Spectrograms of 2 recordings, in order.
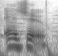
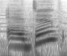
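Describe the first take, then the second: First: The consonant is a j sound. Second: The consonant is a plain d sound. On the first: The speaker calls it right. "It's the sound of the letter J" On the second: The speaker calls it wrong. "the sound of the letter D"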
